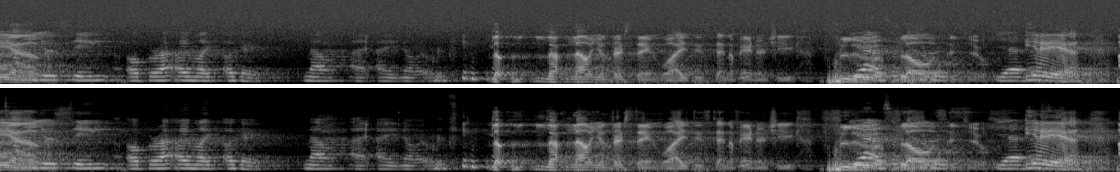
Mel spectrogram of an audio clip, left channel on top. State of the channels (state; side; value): noise; left; hiss, 5 dB below the sound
